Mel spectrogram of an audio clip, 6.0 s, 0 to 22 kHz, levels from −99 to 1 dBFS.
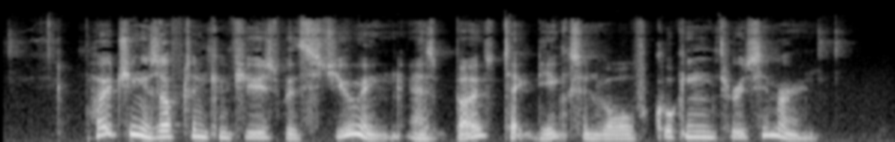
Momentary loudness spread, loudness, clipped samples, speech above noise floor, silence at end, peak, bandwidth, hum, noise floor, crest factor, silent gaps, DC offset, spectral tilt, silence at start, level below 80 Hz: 8 LU; -21 LUFS; under 0.1%; 24 dB; 0.5 s; -4 dBFS; 13 kHz; none; -45 dBFS; 18 dB; none; under 0.1%; -5 dB/octave; 0.6 s; -52 dBFS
